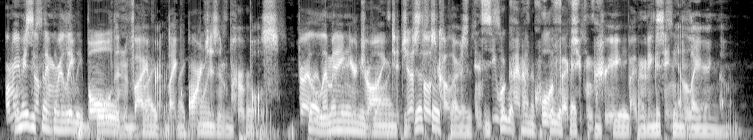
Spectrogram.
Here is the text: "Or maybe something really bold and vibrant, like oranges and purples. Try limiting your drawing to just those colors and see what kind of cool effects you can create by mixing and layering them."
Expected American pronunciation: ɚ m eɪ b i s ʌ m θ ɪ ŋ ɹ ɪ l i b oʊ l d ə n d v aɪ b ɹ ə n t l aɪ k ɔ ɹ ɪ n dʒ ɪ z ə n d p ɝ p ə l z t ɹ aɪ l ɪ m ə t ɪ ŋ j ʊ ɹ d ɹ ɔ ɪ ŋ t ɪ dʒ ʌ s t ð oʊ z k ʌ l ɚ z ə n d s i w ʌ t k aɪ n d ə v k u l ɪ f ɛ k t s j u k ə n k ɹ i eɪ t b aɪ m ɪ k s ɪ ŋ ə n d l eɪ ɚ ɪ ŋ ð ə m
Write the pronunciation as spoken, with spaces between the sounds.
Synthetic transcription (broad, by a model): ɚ m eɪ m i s ʌ m θ ɪ ŋ ɹ ɪ l i b oʊ l d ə n v aɪ b ɹ ə n t l aɪ k ɔ ɹ ɪ n dʒ ɪ z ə n p ɝ p l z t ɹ l ɪ m ə t ɪ ŋ j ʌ ɹ d ɹ ɔ ɪ ŋ t ɪ dʒ ʌ s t ð oʊ z k ʌ l ɚ z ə n s i w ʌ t k aɪ n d ə v k u l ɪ f ɛ k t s j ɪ k n k ɹ i eɪ t b aɪ m ɪ k s ɪ ŋ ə n l eɪ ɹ ɪ ŋ ð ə m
